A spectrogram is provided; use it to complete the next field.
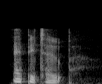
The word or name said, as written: epitope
